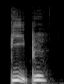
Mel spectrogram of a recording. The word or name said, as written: bibel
